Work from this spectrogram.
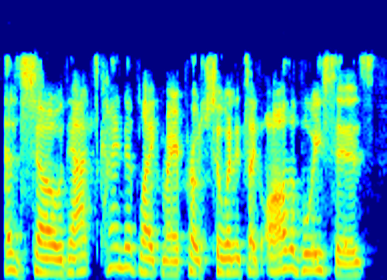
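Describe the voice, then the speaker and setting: A woman's voice: fairly low pitch, moderate pace, fairly bright tone. A middle-aged woman talking casually as a podcast guest, informal and repeating herself for emphasis on a video call. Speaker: casting director, podcast guest. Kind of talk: casual podcast interview talk. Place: large living room at home. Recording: slightly dull, lo-fi video-call sound.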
